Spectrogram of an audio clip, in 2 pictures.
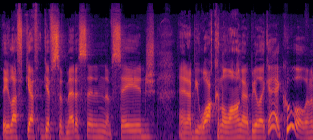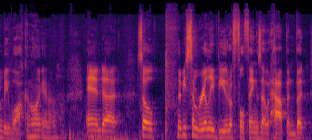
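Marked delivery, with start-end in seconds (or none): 4.0-4.6 quick, high-pitched little exclamation; pleased retold reaction. Walker retelling finding roadside gifts, pleased high reaction.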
